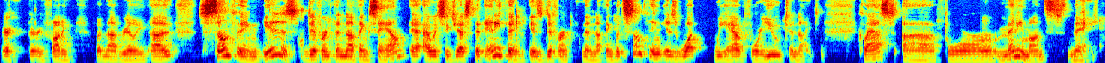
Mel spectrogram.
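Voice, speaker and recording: A man's voice: mid-range voice, sing-song, normal speed, natural voice. A man playing a pompous, thin-skinned professor in a web comedy, theatrical and stammering when challenged. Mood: grandiose. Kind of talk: scripted comedy acting on a video call.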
